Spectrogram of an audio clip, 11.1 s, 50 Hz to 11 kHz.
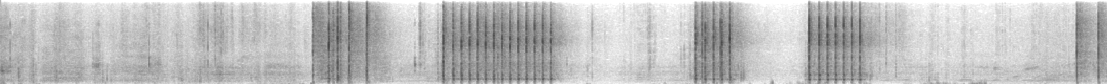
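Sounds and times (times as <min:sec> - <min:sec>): airsoft gun full-auto bursts: 0:04.4 - 0:05.7, 0:06.9 - 0:08.8.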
